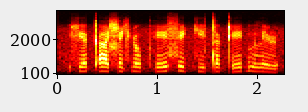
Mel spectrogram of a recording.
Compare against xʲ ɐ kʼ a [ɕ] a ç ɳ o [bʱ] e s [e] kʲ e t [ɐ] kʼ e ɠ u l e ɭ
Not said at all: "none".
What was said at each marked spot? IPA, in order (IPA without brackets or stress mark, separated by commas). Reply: ɕ, pʰ, e, ɐ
